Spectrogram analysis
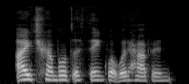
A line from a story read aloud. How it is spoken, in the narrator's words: said Rhett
